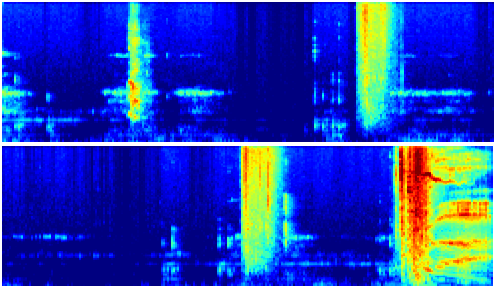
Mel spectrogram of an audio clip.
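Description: Game dogs in Battle Brothers' desert combat give a few separate short barks and yelps, spaced apart over quiet gaps, ending in a louder, longer snarling burst.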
